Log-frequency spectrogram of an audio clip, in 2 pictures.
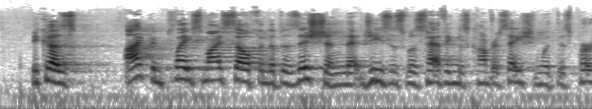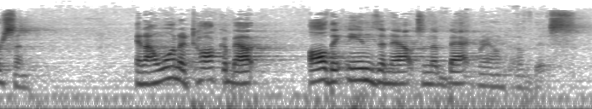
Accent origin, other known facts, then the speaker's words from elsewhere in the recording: New Mexico, United States; born there; That's how I got to New Mexico. That's how I was born in New Mexico.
